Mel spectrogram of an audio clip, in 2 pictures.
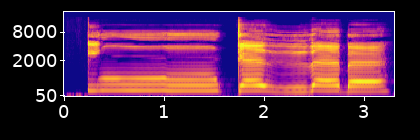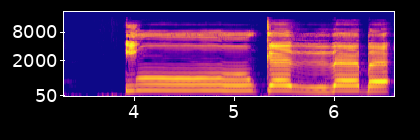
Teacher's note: kalau huruf kaf kan berarti dengungannya dia mendekati eng alias kuat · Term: ikhfa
